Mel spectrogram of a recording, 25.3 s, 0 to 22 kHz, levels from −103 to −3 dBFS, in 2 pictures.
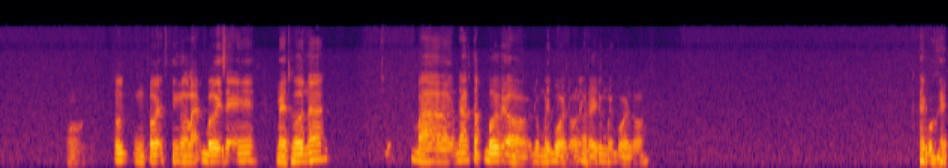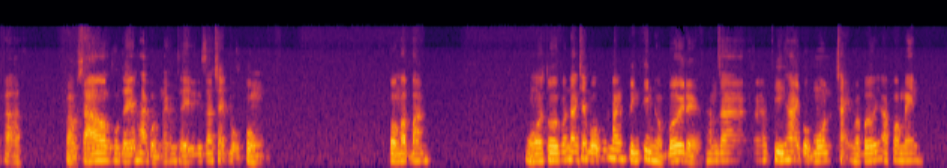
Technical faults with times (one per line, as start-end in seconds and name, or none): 7.56-7.79 echo leak
13.14-13.19 background gated by the echo canceller
25.20-25.27 background gated by the echo canceller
